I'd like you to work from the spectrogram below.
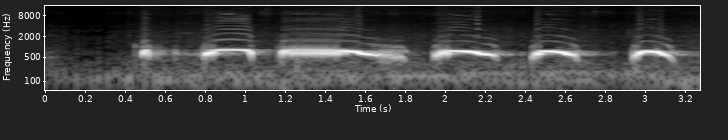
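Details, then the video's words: Local spotted dove in 'kuk 3' song style with a mature voice: a faint introductory note, a short coo, one long falling coo, then three evenly spaced short arched coos, mellow and low-pitched, in a quiet setting. "Derkuku kuk 3 lokal gacor ngamuk suara tua"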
